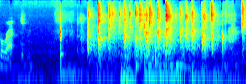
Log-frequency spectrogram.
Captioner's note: audience applauding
